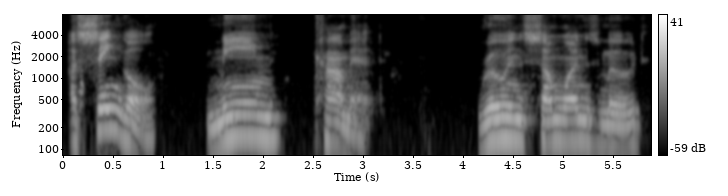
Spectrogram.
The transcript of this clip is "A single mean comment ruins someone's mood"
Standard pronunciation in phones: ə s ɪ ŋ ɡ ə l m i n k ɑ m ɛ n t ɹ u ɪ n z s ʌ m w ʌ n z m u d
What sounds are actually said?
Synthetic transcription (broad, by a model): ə s ɪ ŋ ɡ l m i n k ɑ m ɛ n t ɹ u ɪ n z s ʌ m w ʌ n z m u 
